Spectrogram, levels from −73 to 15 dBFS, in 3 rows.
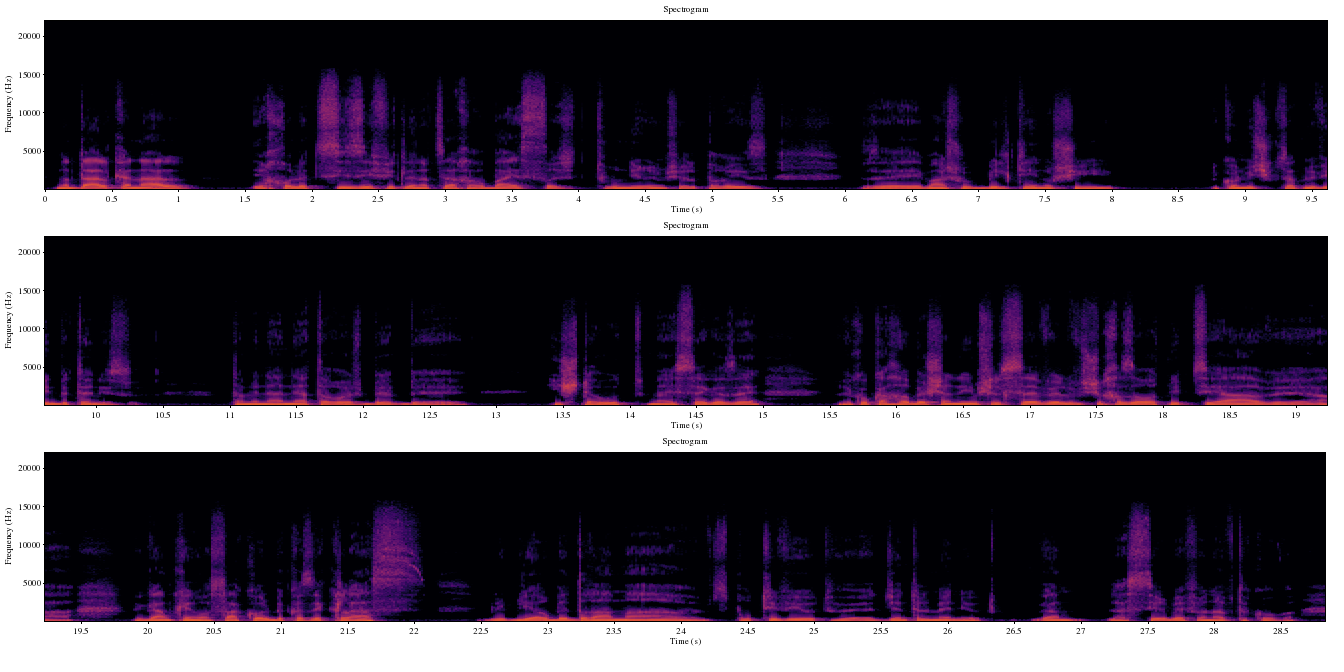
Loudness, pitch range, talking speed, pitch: -24 LUFS, 90-105 Hz, 110 wpm, 95 Hz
